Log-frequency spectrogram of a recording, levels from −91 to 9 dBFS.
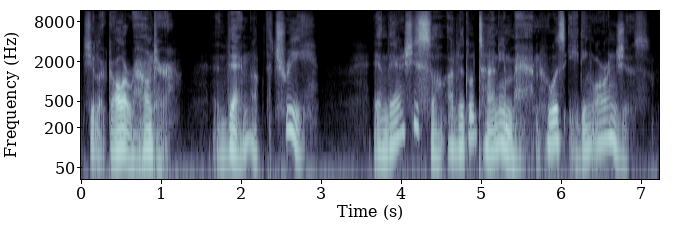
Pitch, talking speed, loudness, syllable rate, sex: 100 Hz, 180 wpm, -21 LUFS, 5.0 syllables/s, male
